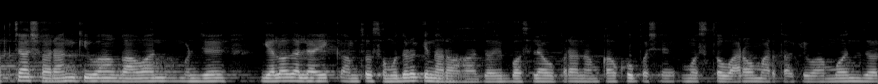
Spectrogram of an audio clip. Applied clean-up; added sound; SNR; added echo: none; none; none; none.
